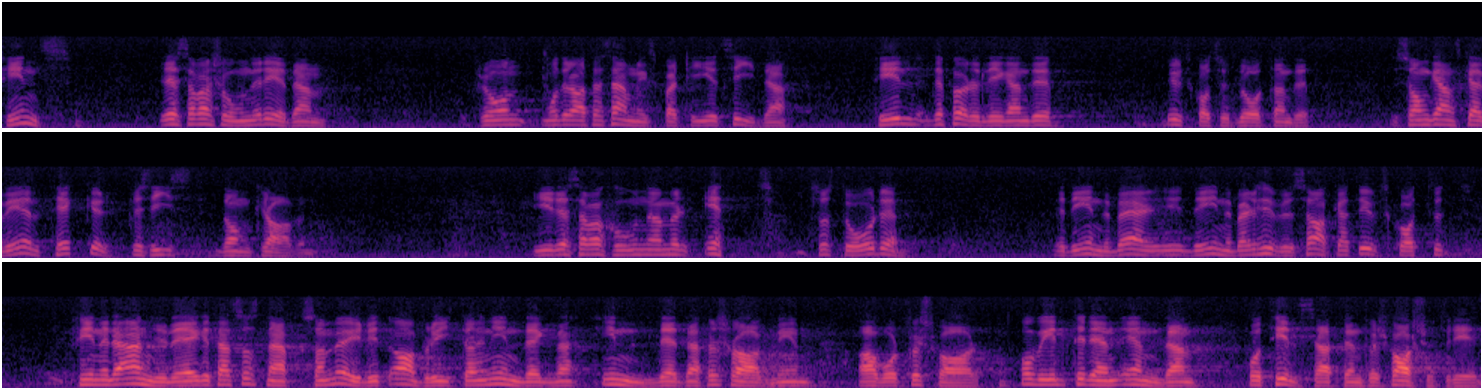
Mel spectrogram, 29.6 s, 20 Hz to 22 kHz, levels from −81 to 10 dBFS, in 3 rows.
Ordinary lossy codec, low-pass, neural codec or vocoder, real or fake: none; 7.2 kHz; none; real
